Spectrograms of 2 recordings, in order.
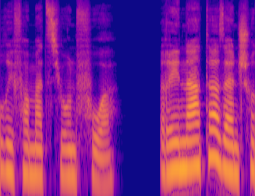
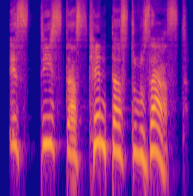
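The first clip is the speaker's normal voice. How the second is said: higher, louder angry demand; snapping at her; 8 semitones higher, 5 dB louder than usual. A narrator's reading. Caius snapping at Irina after striking her, loud and high. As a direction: bark the question at her. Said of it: "fuhr Caius sie an".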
